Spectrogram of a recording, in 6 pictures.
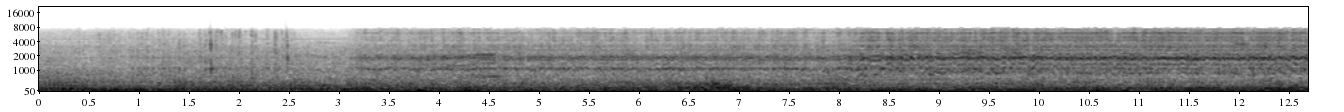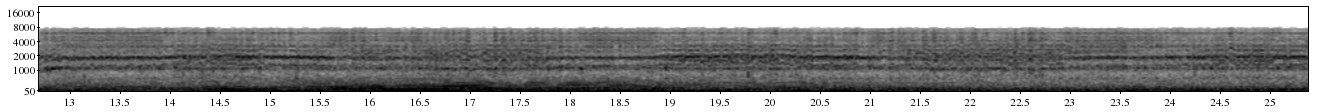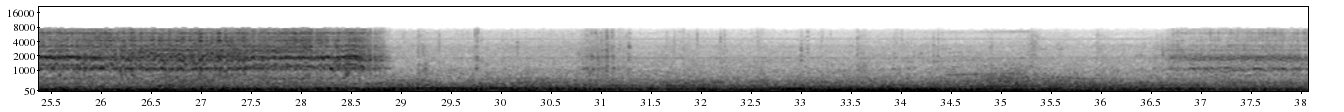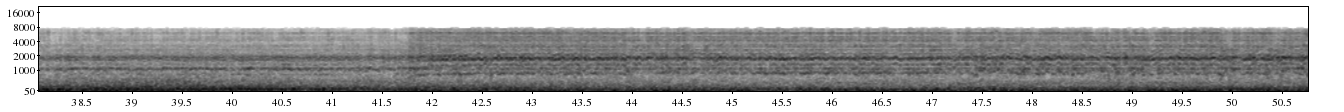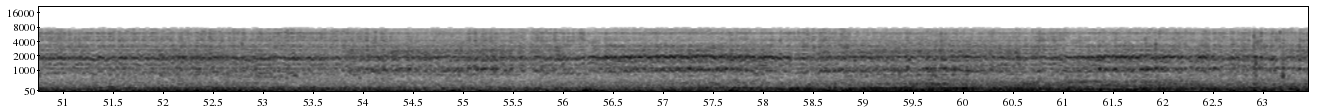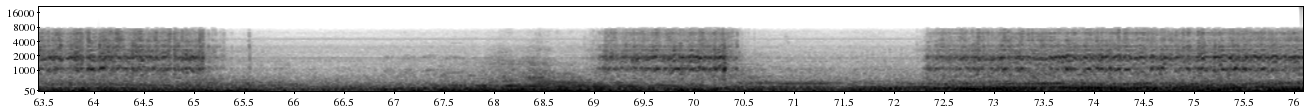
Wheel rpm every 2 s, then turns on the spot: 20, 20, 70, 70, 100, 110, 130, 160, 160, 160, 160, 160, 160, 160, 80, 10, 0, 0, 30, 70, 70, 110, 120, 120, 120, 110, 120, 110, 110, 110, 120, 110, 50, 0, 30, 40, 70, 110.
0-2 30-32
